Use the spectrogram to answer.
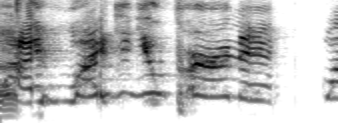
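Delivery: very high, squealed disbelief; high-pitched mock-horrified complaint; incredulous protest. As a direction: wail the question way up high. Game master reacts to burning hair.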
